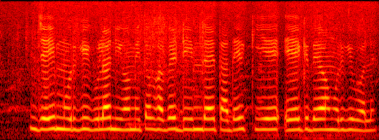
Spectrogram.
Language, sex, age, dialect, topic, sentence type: Bengali, female, 18-24, Western, agriculture, statement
